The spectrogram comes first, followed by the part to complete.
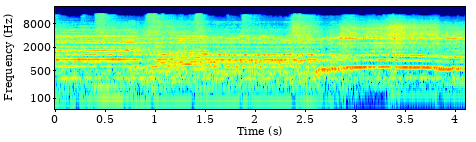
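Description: Gospel singing by amplified singers on microphones, holding long notes over a steady beat.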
